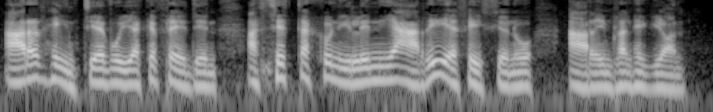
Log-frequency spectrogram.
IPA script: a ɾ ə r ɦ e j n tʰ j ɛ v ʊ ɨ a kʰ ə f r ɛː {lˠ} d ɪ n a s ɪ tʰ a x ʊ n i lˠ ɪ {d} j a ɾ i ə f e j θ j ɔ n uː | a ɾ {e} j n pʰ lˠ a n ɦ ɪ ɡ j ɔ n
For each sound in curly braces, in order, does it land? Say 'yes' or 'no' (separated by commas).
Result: no, no, yes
